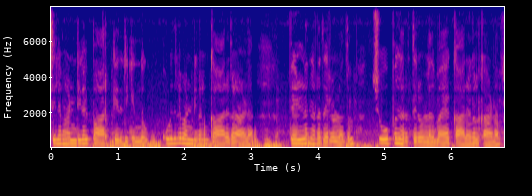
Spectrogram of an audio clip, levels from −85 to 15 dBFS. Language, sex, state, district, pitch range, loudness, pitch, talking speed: Malayalam, female, Kerala, Kollam, 195-230 Hz, -12 LUFS, 210 Hz, 115 wpm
